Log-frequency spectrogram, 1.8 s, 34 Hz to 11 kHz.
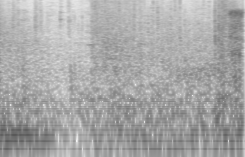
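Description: Booming cannon fire from the Loose Cannon in Team Fortress 2, a loud, continuous low-end blast with heavy rumble lasting throughout, no talking.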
